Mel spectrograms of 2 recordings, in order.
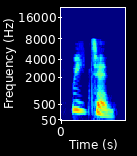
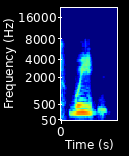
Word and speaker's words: Whedon: Yeah, yeah, you don't pronounce pronounce the H. You don't say Whedon. You say Joss Whedon.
